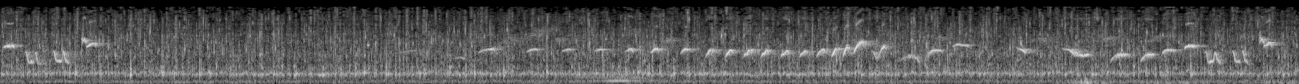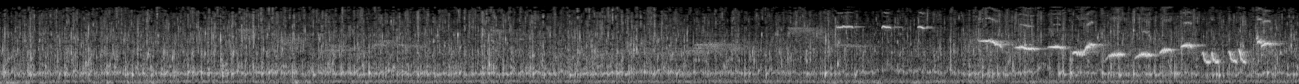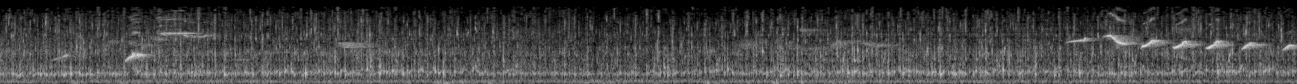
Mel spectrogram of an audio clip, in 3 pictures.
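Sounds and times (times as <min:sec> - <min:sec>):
bird singing whistled phrases: 0:00.0 - 0:01.1, 0:04.6 - 0:12.8, 0:21.3 - 0:25.9, 0:26.5 - 0:28.1, 0:36.6 - 0:38.9.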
